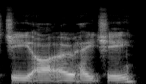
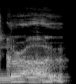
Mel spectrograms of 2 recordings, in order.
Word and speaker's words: Grohe: It's Grohe, but in my head I read it as grow.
